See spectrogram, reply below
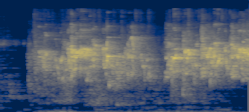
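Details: Budgerigars in an aviary begin after a moment of quiet, producing two runs of quick chattering, squeaky warble notes separated by a short pause near two and a half seconds.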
